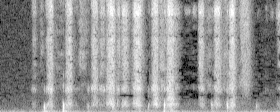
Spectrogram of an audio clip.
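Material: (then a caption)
Paper. An HB pencil scratches across a flat sheet of drawing paper while drawing side hair. It makes quick, irregular strokes of soft, bright scratching, mostly high in pitch with little low end. Each stroke is short and dry, with almost no ring after it.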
